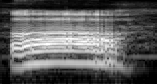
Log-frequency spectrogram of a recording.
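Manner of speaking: loud pained "ah"; frustrated groan. Real, not acted. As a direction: let out an annoyed cry. Frustrated after own crash.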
